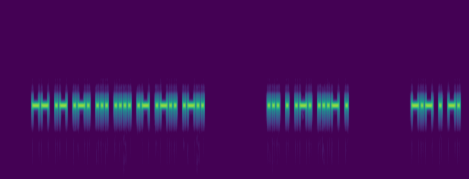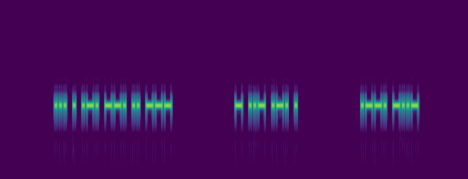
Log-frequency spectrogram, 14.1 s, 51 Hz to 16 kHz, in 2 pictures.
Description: Morse code, heard as a keyed tone, about 35 wpm, 550 Hz. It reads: MARSHALL SERVE KEN SERGIO TURE PX
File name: Ultimate Word List / 35WPM Ultimate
